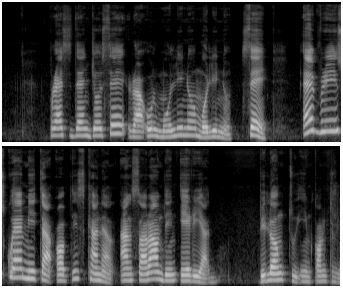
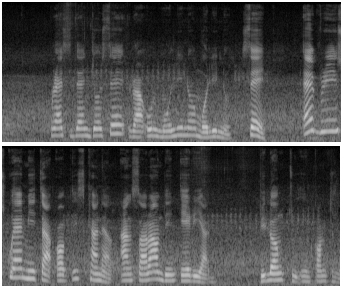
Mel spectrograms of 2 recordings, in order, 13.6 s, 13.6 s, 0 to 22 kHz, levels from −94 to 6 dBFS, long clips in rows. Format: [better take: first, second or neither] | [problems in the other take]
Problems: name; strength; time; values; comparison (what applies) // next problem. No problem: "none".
first | background sound (Bird); 17 dB below the speech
